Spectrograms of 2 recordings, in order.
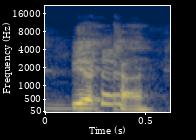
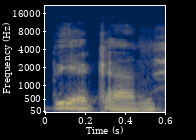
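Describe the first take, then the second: First: Put-on "Beer can" in a light Jamaican accent. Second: Mock Jamaican "Beer can", bacon-like; Jamaican accent. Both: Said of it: "in Jamaican".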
